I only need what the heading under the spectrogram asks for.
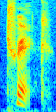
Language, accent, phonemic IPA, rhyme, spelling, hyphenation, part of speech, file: English, US, /ˈtɹɪk/, -ɪk, trick, trick, noun / verb / adjective, En-us-trick.ogg
- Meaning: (noun) 1. Something designed to fool, dupe, outsmart, mislead or swindle 2. A single element of a magician's (or any variety entertainer's) act; a magic trick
